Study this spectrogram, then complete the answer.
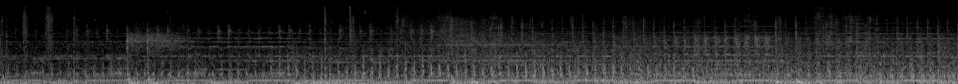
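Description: Helicopter in a multiplayer video game shooter, a steady loud rotor drone running throughout, overlaid with dense gunfire, crashes and impact noises from close battle action.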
